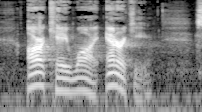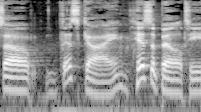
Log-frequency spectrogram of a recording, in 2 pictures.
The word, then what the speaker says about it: Anarky: It's not spelled the exact same way as it should be, but it's spelled Anarky, Anarchy.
